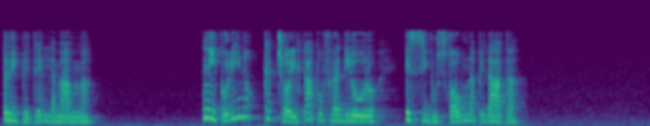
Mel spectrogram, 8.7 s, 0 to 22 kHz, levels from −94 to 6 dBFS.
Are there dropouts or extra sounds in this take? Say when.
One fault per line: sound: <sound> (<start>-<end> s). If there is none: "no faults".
no faults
